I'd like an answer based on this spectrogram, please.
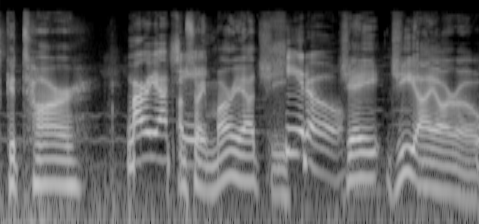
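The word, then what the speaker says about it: Giro: Hiro. G-I-R-O. Right. Hiro. Hiro. Hiro. Hiro. Like. Who would have thought? Because, see, the G is pronounced like an H in the. It's pronounced Hiro.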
